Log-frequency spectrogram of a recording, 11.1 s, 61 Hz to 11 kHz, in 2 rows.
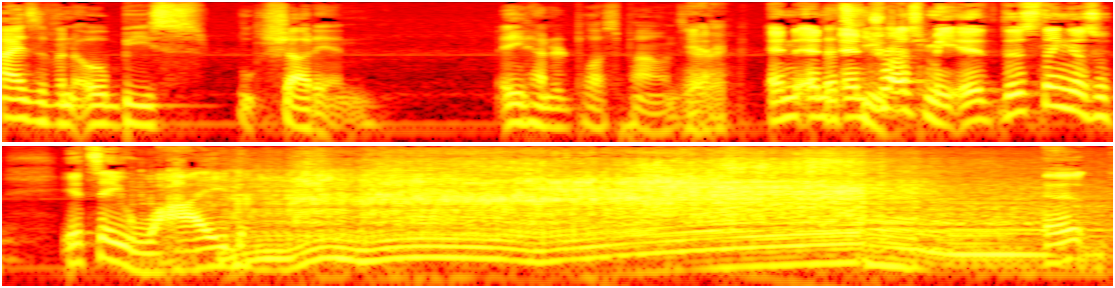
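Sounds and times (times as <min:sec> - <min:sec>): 
speech: 0:00.0 - 0:07.6
liquid-cooled car engine revving: 0:06.2 - 0:11.1.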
